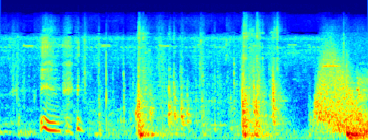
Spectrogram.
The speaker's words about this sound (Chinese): 先把门关上了。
